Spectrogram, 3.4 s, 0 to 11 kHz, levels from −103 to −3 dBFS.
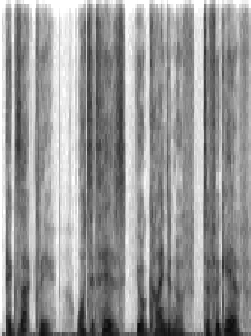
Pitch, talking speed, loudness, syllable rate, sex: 160 Hz, 160 wpm, -17 LUFS, 5.4 syllables/s, male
